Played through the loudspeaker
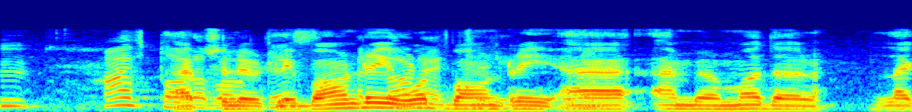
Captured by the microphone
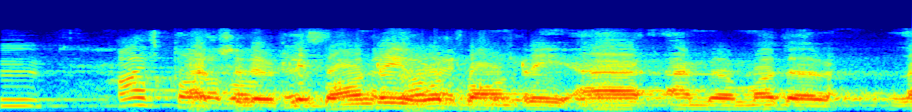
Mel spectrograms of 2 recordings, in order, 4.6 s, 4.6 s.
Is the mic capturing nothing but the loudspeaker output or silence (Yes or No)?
Yes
